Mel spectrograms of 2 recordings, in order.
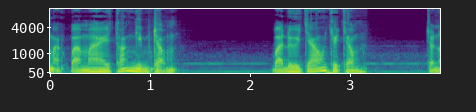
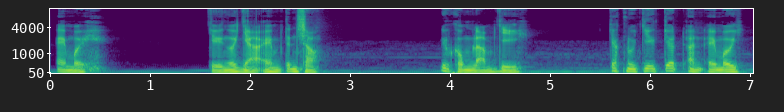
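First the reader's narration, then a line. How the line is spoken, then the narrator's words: Soft question. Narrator (Vietnamese): ông khẽ hỏi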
